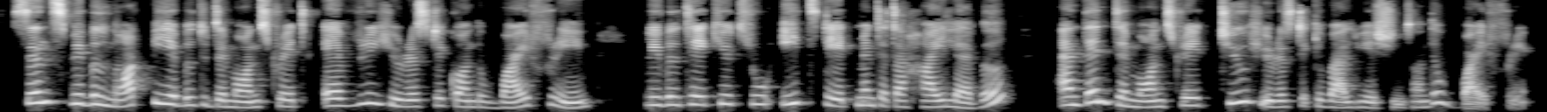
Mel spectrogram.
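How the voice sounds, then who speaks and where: A woman's voice: medium pitch, a little mellow. A woman presenting a webinar as a consultant, explaining material step by step in a formal, methodical way.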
